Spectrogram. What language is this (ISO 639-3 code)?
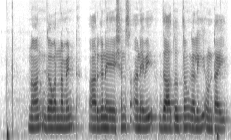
tel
